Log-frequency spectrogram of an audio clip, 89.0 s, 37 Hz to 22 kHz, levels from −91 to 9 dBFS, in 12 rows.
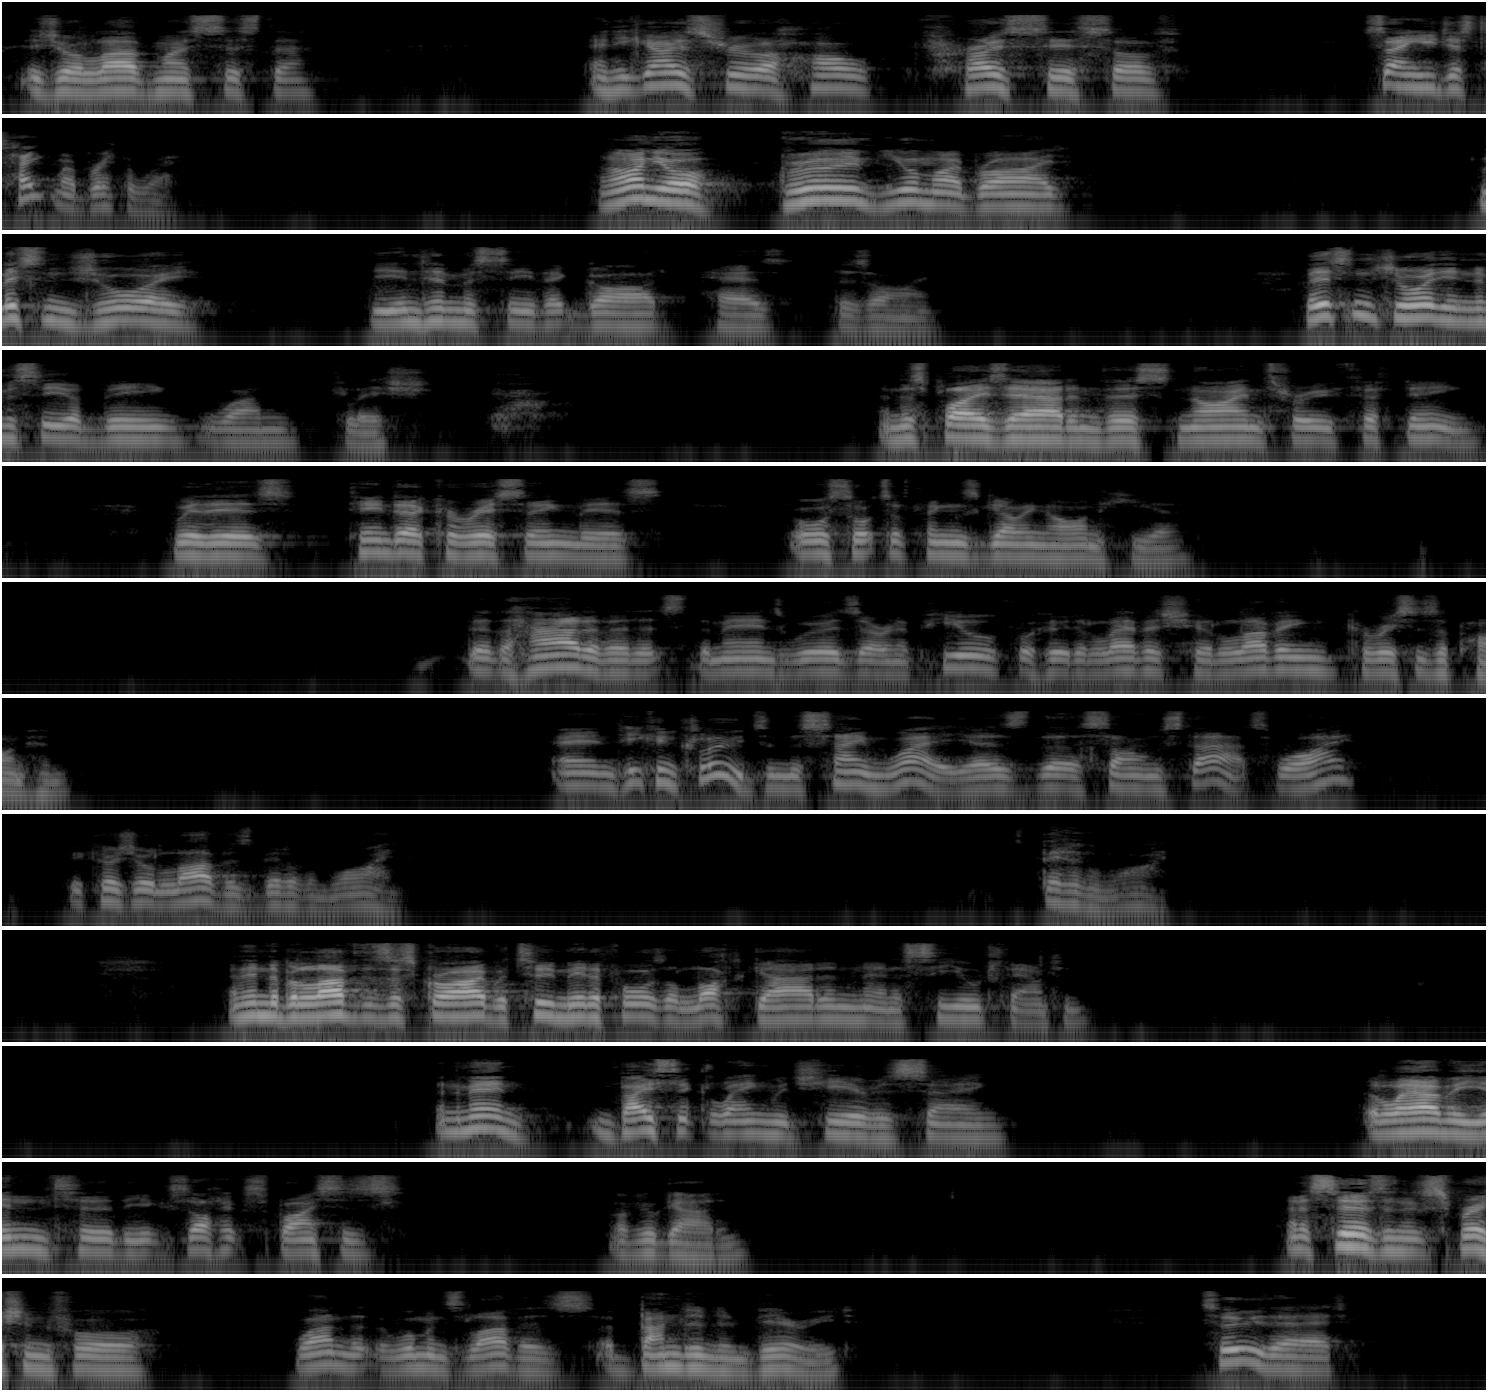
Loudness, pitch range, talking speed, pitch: -39 LUFS, 120-155 Hz, 110 wpm, 135 Hz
